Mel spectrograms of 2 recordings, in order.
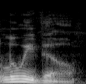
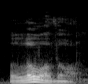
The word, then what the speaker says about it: Louisville: in case you're wondering yes that is how you say it it's not Louisville if you're a local or if you want to sound like one it's Louisville did you know that I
